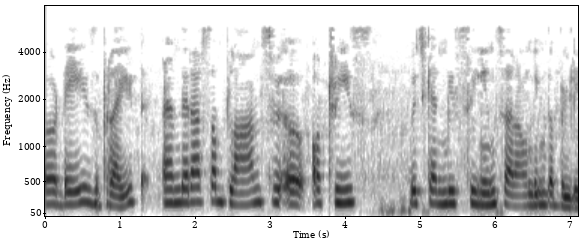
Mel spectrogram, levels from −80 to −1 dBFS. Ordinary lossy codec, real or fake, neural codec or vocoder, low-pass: MP3, 24 kbps; fake; codec, 16 kHz, 16 kbps, FunCodec, trained on LibriTTS, 50 frames a second; 7.2 kHz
